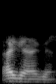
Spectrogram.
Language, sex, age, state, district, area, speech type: Odia, male, 45-60, Odisha, Kandhamal, rural, conversation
